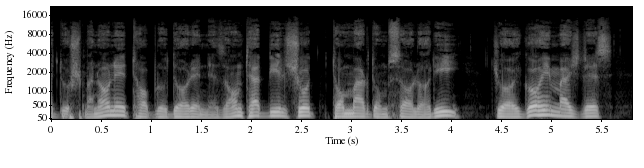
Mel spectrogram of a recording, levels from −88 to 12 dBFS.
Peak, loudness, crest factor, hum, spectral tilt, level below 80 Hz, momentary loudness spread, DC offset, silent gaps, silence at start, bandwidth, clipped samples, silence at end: -8 dBFS; -23 LUFS; 14 dB; none; -7 dB/octave; -44 dBFS; 7 LU; under 0.1%; none; 0 s; 13.5 kHz; under 0.1%; 0.25 s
